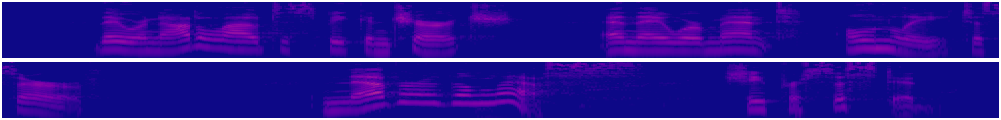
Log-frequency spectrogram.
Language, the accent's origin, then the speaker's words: English; Newburyport, Massachusetts, United States; Mary, when she was 18, escaped this life of misery to her sister's house in my hometown of Newburyport.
